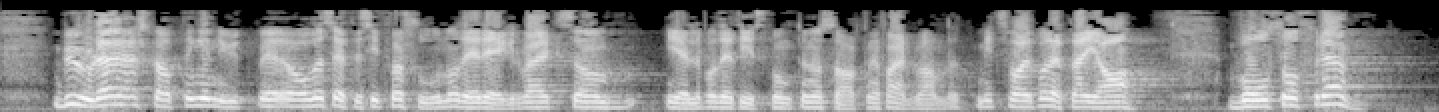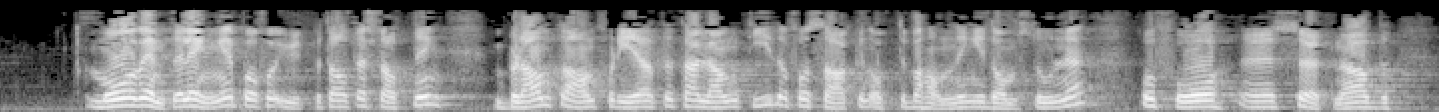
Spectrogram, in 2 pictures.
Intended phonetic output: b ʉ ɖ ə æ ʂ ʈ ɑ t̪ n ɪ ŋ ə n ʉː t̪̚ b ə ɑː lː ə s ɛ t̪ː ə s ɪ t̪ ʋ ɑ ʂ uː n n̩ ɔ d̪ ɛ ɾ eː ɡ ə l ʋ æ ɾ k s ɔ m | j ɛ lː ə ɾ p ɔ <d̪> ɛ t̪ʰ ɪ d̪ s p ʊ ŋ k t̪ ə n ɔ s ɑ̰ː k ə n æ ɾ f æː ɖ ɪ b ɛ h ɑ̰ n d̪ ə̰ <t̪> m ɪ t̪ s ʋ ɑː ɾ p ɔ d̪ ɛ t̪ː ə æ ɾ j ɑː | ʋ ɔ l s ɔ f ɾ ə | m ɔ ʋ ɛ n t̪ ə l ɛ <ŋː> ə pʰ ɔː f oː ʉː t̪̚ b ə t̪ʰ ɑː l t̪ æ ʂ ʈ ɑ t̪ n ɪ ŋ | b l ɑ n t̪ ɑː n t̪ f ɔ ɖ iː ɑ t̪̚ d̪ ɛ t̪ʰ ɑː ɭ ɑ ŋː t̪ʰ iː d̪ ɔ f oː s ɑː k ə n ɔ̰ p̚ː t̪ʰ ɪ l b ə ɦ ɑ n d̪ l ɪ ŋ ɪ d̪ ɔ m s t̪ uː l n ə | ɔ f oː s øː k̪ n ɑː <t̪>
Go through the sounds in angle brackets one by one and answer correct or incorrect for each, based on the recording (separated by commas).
correct, correct, correct, incorrect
